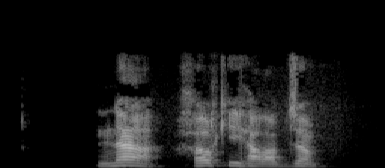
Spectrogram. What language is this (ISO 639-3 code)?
ckb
